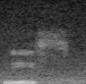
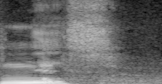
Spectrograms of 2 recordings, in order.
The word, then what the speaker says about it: Nice: your name niece nice niece he's pronounced nice that's where that's where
